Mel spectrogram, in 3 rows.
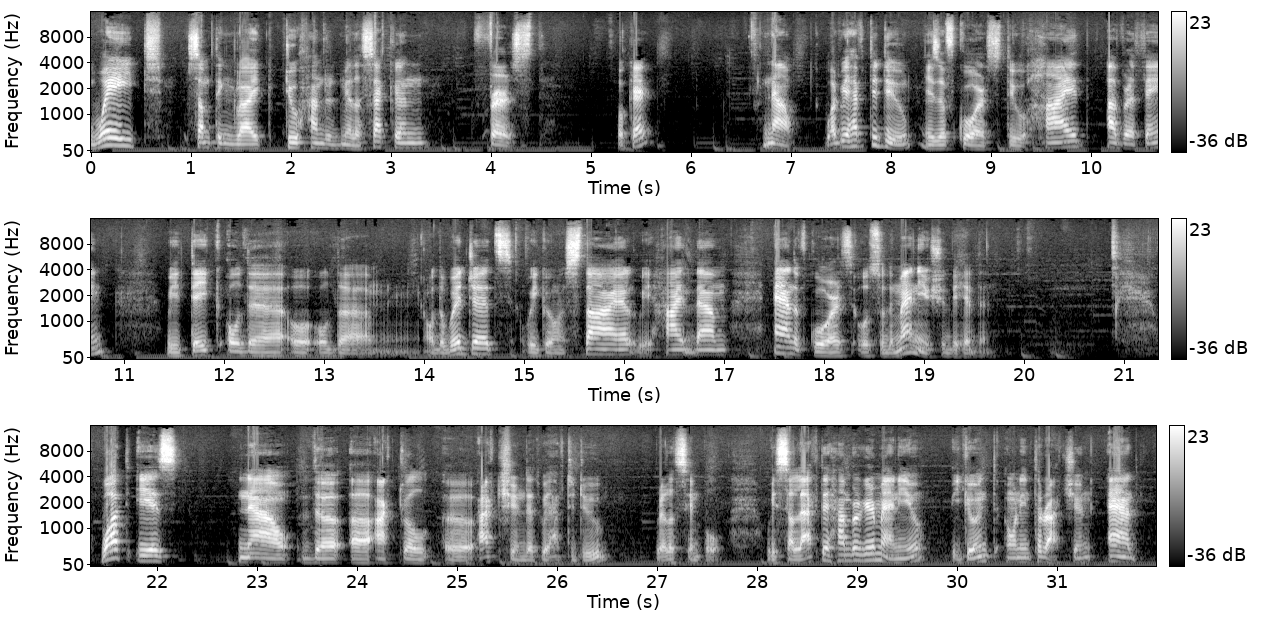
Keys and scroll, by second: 1.9-2.8 typing, 3.0 Tab.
